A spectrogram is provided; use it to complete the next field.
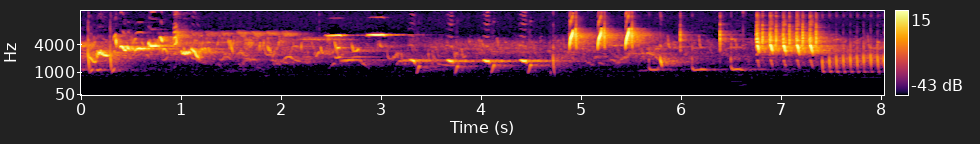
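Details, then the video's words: Thrush nightingale song, described as powerful and varied, with unhurried solemn strophes separated by pauses. Here, high whistled notes give way to a series of short clicking notes and sharp upslurs, ending in a rapid rattling trill. "Соловей поёт"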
